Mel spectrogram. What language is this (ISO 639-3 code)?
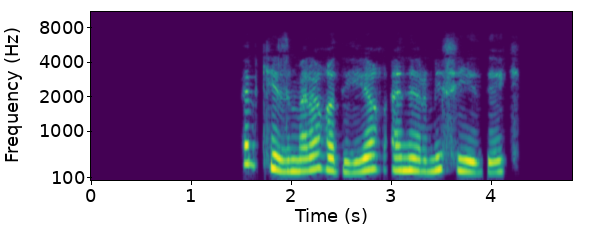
kab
